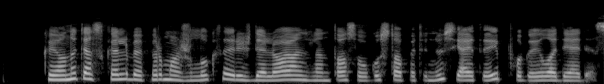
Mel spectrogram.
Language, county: Lithuanian, Alytus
